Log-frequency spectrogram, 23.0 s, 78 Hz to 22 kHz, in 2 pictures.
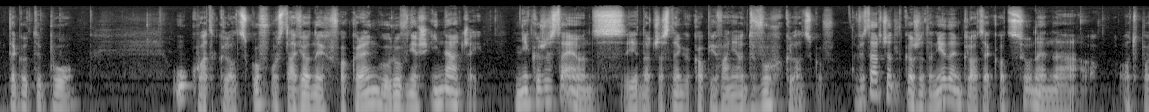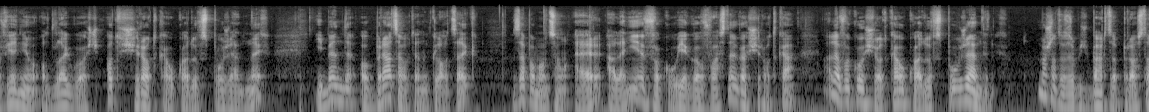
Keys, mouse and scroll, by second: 0.6-2.5 middle drag, 9.2-11.2 drag, 17.6 r.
